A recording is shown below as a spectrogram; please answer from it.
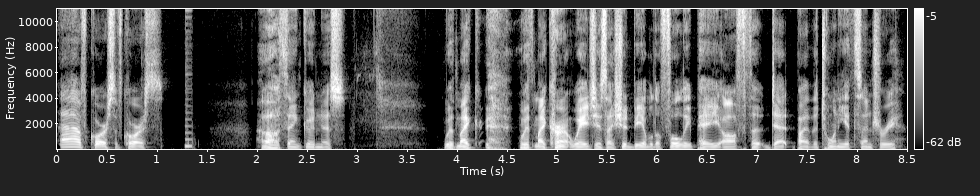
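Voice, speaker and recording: A man's voice: fairly low pitch, normal speed, darkish tone, dry recording, clean studio sound, natural voice. A man reading a fretful, broke young assistant. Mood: anxious. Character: nervous young male assistant, broke and anxious. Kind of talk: reading game dialogue aloud.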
